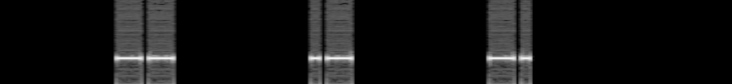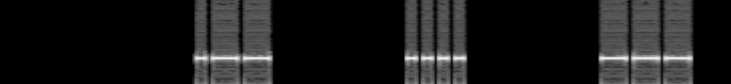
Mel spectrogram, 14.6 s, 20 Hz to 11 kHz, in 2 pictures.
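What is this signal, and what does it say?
Morse code, heard as a keyed tone, about 15 wpm, spaced as for 5 wpm, 1000 Hz. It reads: MAN WHO
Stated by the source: Morse code sent at 5 wpm for learning.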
